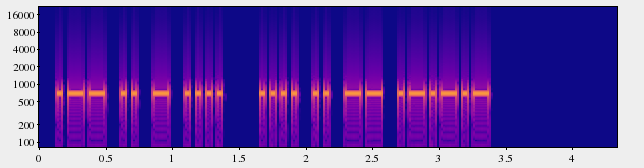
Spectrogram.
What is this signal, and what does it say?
Morse code, heard as a keyed tone, about 30 wpm, 700 Hz. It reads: WITH HIM.
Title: Sentences from Top 1000 Words - Review Part 2 - 30wpm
